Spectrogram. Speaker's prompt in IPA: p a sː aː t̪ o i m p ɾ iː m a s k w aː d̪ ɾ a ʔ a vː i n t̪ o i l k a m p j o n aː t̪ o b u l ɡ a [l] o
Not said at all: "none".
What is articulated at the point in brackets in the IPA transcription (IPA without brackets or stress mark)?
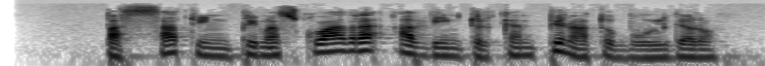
ɾ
